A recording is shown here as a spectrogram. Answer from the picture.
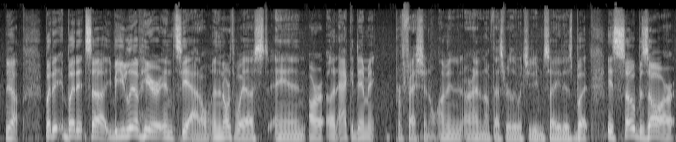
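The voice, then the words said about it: Southern US accent. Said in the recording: “you don't even sound like you have a certain accent. I do ... what Southerners do I hang out with other than you”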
